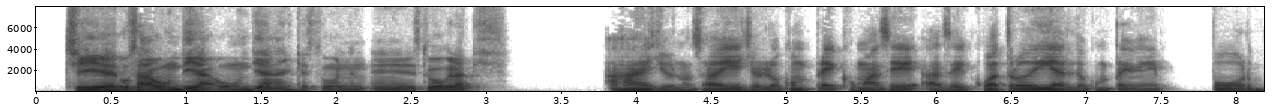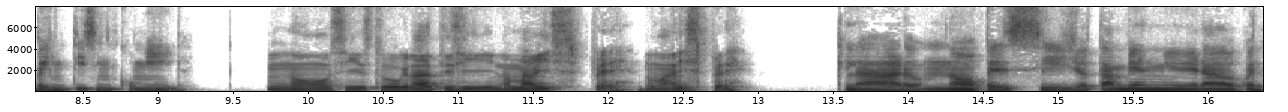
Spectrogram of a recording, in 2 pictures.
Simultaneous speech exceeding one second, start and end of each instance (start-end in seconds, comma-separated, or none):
none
